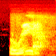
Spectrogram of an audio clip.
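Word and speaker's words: Aryna: Semi-final again at a slam, but she just ran into Arena. It rhymes with Serena.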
